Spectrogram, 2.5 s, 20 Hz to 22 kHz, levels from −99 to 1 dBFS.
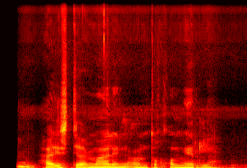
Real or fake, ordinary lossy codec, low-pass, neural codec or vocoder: fake; none; none; vocoder, 44.1 kHz, 128 mel bands every 256 samples, BigVGAN v2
